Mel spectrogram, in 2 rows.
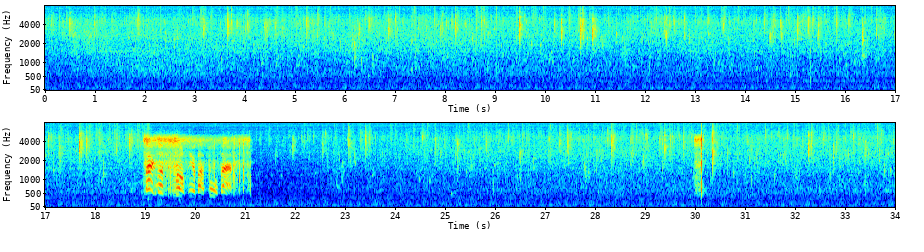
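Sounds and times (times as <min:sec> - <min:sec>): light rain hiss: 0:00.0 - 0:34.0
raindrops ticking: 0:00.0 - 0:34.0.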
